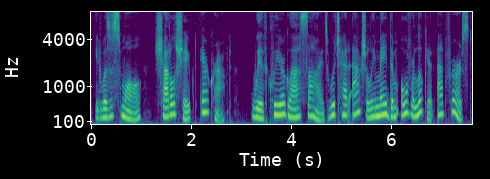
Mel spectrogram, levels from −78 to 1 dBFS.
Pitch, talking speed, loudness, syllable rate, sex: 195 Hz, 165 wpm, -18 LUFS, 4.2 syllables/s, female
